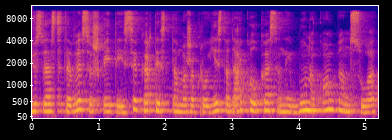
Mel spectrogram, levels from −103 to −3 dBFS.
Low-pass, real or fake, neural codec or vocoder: 9.9 kHz; real; none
